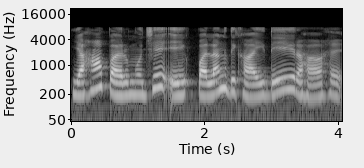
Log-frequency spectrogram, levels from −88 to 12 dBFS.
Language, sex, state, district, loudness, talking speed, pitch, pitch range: Hindi, female, Madhya Pradesh, Katni, -17 LUFS, 130 wpm, 195 Hz, 185-230 Hz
